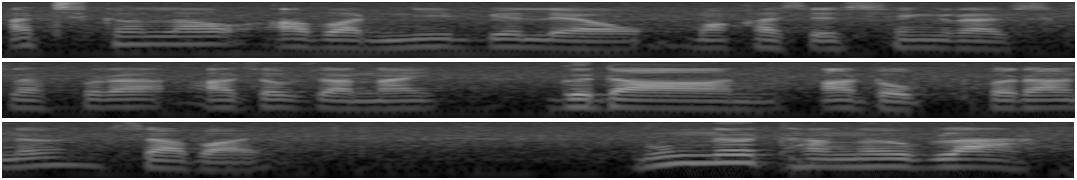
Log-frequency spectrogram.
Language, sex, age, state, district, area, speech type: Bodo, male, 30-45, Assam, Kokrajhar, rural, spontaneous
